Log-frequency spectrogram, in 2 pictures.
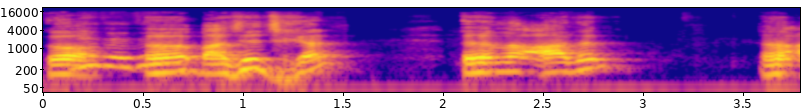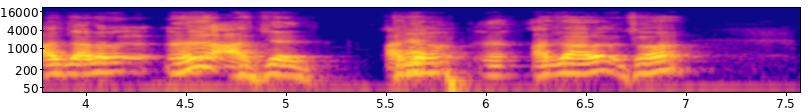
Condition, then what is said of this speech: Down syndrome. Bazıları daha çok anlıyor ama tabii kendi ailesi tamamen anlıyor.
